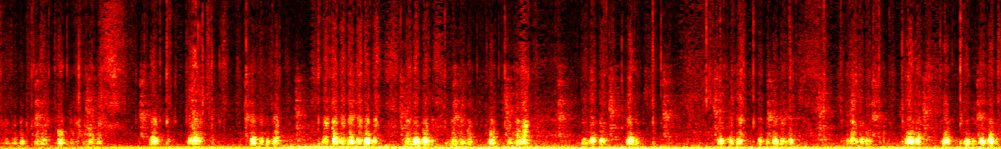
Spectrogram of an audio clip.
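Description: Pen writing on a spiral notepad on a hard stone counter: short scratchy strokes in irregular bunches as words are written, over a steady low hum.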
